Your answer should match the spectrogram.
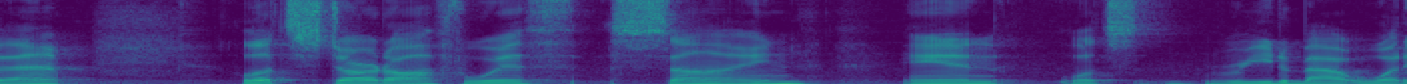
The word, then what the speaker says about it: sin: function which has an abbreviation of s i n but is still said or pronounced the same way sine so it's not sin it's sine the cosine function and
